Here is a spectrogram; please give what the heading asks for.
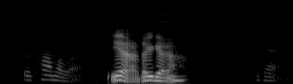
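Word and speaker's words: Kamala: No, it's comma. That's why I corrected you. It's comma. It's literally comma la. So comma la.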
